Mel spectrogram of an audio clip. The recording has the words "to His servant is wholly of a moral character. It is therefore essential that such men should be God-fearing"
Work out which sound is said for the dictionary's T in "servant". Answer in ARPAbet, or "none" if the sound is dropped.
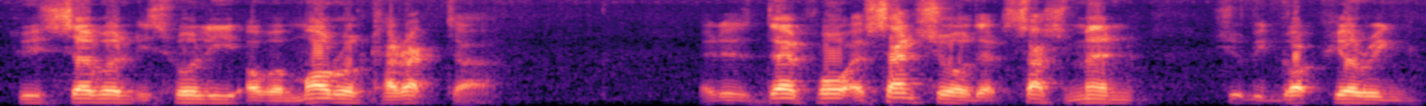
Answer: none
